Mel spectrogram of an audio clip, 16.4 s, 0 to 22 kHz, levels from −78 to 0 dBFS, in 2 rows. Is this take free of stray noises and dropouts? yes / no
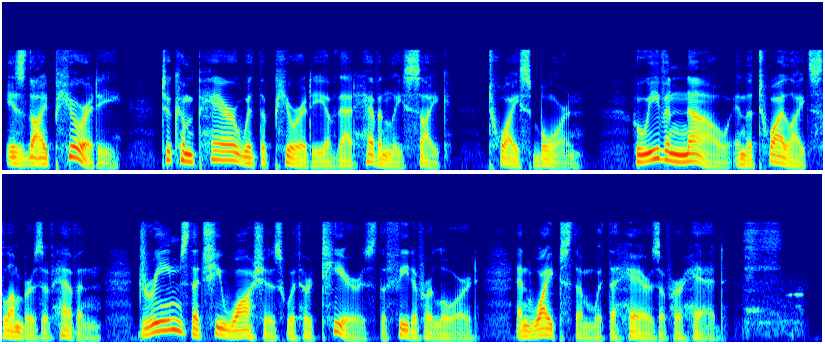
no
